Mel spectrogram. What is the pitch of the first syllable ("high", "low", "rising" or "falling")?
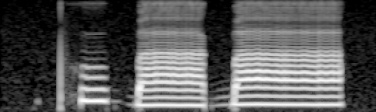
high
